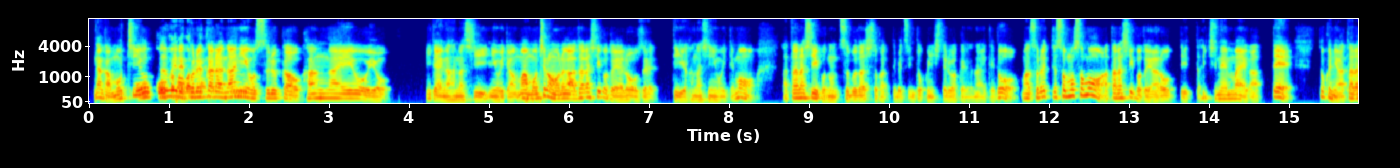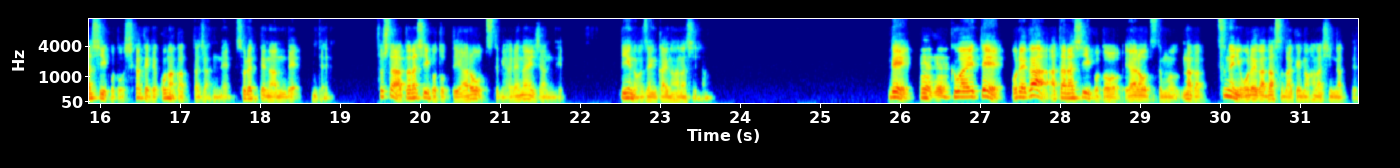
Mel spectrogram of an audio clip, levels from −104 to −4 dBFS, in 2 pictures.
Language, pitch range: Japanese, 90-135 Hz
